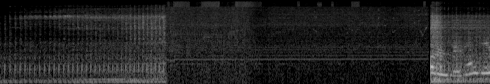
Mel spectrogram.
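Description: A small gasoline engine on a Hudson sawmill runs with a rapid, buzzing pulse, drops to a quieter idle, and then a loud burst returns near the end with a voice.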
